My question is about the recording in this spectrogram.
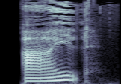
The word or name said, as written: arild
